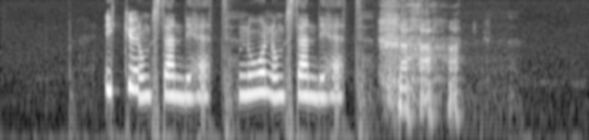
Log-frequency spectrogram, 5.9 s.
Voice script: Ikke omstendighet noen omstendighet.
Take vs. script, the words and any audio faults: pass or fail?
fail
